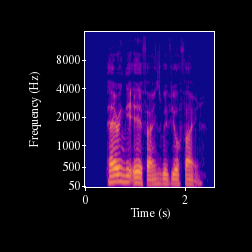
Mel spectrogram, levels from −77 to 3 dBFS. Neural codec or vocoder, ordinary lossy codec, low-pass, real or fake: none; MP3, 64 kbps; 14.4 kHz; real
